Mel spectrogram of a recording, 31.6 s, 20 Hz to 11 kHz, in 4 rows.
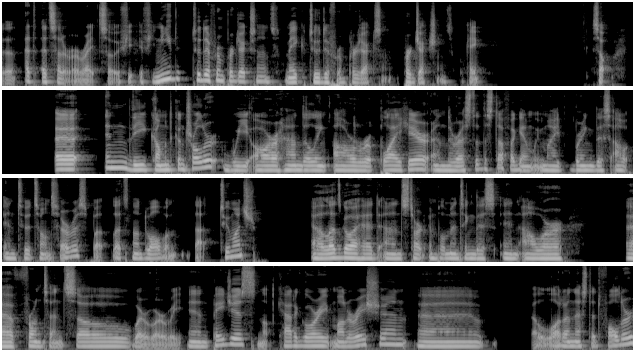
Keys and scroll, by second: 12.3 ctrl+s.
